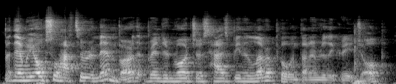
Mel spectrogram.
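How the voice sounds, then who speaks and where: Bright-toned Scottish man. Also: mid-range voice, rapid-fire, reverberant. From Scotland. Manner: jokey, jumps in with stammering restarts. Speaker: fan panelist. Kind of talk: casual football discussion.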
